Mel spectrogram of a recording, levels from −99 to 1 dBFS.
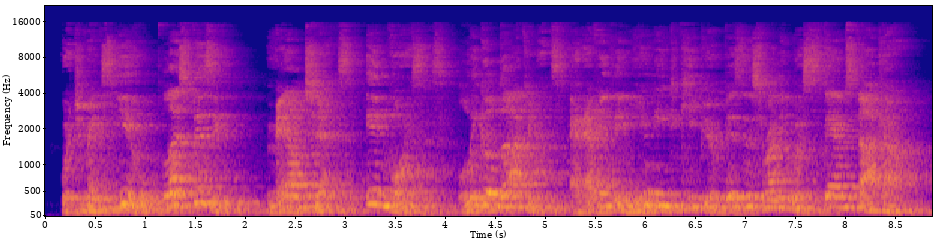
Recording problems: off-mic speech; far
room echo; noticeable; dies away in 1.1 s

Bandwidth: 15.5 kHz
